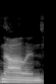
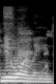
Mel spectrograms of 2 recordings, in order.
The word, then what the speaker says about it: New Orleans: Is every time I say New Orleans, and they're like, "Don't pronounce it like that," and I'm like, "Why?" They're like, "It's Nolans," and I'm like, "It's not. It's New Orleans.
